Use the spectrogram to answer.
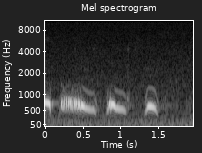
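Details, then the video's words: Spotted dove calling: low, hollow cooing notes, a long drawn-out coo followed by two shorter falling coos, against a quiet background hum. "Spotted doves calling!"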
